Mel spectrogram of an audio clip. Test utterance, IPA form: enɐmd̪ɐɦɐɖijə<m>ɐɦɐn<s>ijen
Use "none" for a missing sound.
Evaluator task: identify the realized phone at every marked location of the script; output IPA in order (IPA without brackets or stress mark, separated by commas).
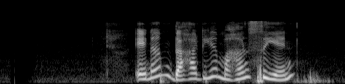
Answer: m, s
